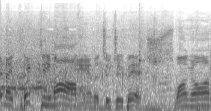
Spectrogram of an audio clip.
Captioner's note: voiceover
